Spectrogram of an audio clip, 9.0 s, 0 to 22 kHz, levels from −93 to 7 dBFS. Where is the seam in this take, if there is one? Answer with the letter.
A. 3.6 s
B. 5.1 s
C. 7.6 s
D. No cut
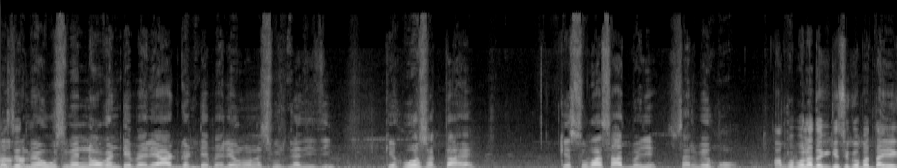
C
